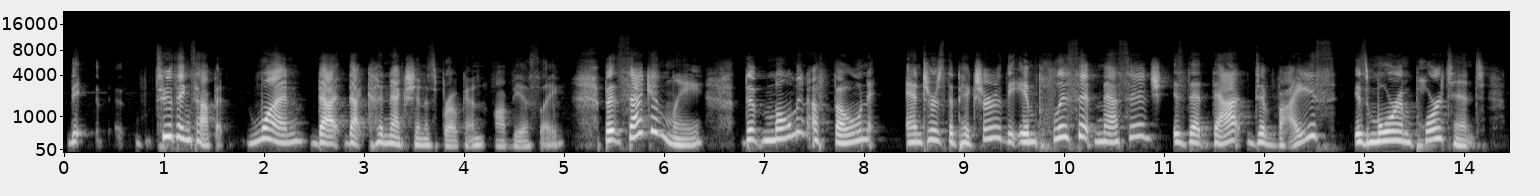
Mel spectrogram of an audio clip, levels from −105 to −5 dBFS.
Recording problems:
muffled; very slightly; fading above 4 kHz

